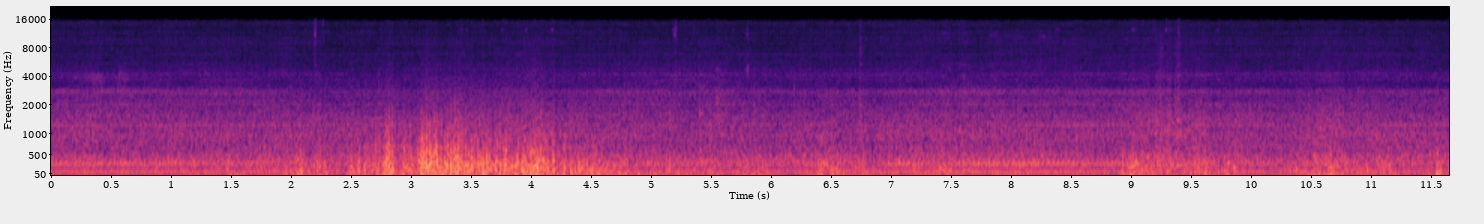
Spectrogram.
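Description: Wind rushes past in gusts.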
